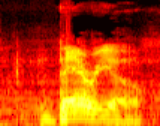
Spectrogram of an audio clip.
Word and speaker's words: Barrio: Del Barrio. Gotta roll your R's, man. Barrio. Oh, okay.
